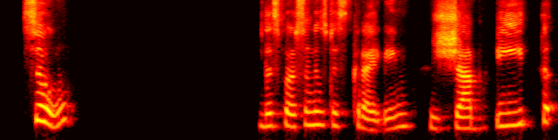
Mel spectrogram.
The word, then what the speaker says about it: j'habite: We don't pronounce H, but we have to give the liaison to A. So it will become ja sound. And because of the E, silent E, we need to read till T.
